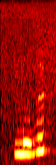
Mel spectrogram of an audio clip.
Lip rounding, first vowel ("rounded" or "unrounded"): rounded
